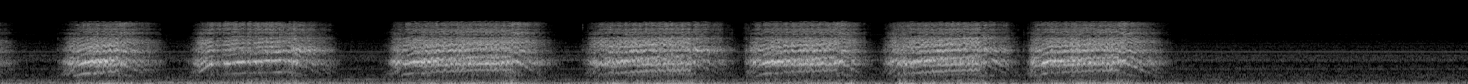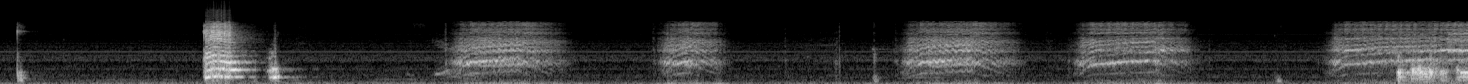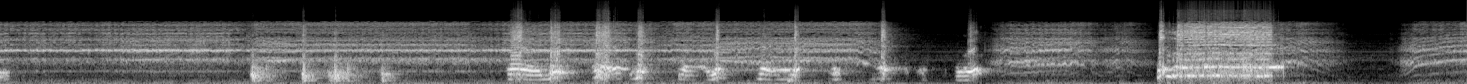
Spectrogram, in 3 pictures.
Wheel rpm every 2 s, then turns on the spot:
40, 60, 80, 80, 90, 80, 0, 0, 0, 20, 30, 20, 50, 40, 110, 160, 160, 160, 160, 50, 40, 50.
0-2 4-8 22-24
